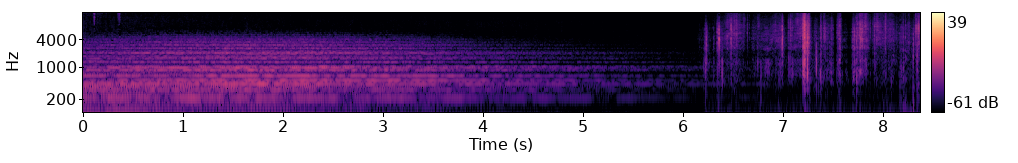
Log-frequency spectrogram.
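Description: A dirty paper envelope is torn open, a short run of crisp ripping and crinkling bursts that comes in after a sustained musical tone fades away.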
